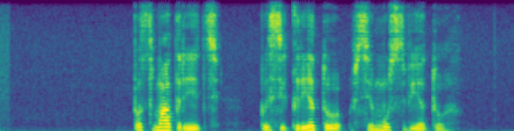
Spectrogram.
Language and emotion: Russian, neutral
